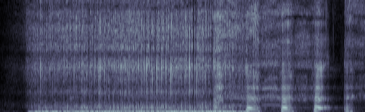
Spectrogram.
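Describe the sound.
A voice mimics a man snoring in bed with one long, rumbling, guttural inhale, followed by a few short, breathy snorts. It is fairly loud, with no other sounds around it.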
